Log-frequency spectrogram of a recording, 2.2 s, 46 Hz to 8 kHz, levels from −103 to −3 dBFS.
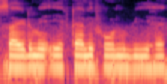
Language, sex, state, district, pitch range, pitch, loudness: Hindi, male, Uttar Pradesh, Shamli, 130-135 Hz, 130 Hz, -15 LUFS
